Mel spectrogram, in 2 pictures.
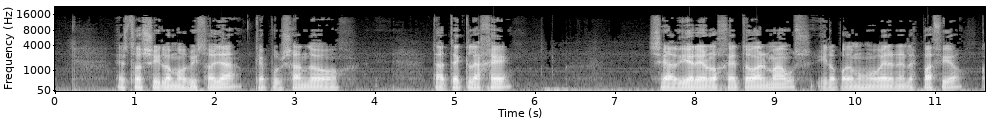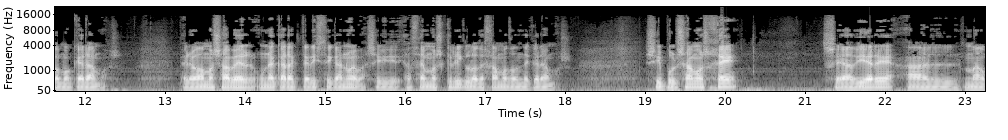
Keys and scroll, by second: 6.3 g, 20.4 g.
